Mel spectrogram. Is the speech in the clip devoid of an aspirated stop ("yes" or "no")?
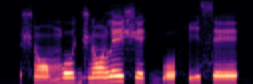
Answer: yes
